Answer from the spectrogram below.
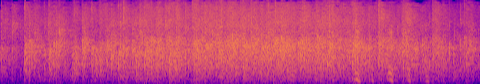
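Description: A burst of applause with many hands clapping in a dense, steady patter, fairly close and loud, sustained for several seconds before tapering slightly at the end.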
